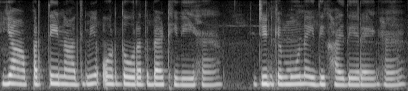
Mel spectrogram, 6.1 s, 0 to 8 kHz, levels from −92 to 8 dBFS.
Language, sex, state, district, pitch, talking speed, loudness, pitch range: Hindi, female, Uttar Pradesh, Saharanpur, 235 Hz, 165 wpm, -15 LUFS, 220-245 Hz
